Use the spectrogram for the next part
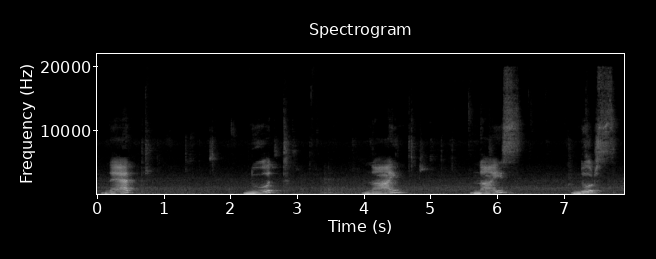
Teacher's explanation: your tongue touches the alveolar ridge and air passes through your nose while using your vocal cords.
